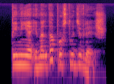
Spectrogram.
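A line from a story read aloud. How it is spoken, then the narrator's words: Plain. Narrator (Russian): сказал он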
